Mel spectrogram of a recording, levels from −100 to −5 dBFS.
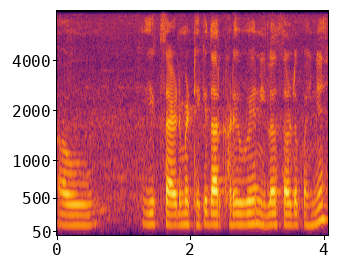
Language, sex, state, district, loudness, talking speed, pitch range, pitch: Chhattisgarhi, male, Chhattisgarh, Rajnandgaon, -19 LUFS, 175 wpm, 145-150 Hz, 145 Hz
